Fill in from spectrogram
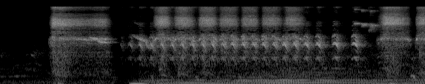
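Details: Grey-cheeked bulbul in full, active song: a loud, fast run of bright, chattering notes, sharp and high-pitched, repeated rapidly for several seconds with barely a pause.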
